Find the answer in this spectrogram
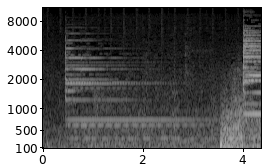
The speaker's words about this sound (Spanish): Seguro que te acuerdas de esta campana porque la tocaban los atletas que ganaban las pruebas de los Juegos Olímpicos. Bueno, pues a partir de hoy su lugar va a ser Notre Dame para unirse al resto de campanas de la catedral.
